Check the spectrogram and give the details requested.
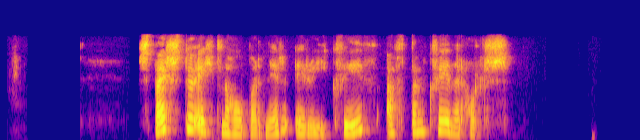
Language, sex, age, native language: Icelandic, female, 20-29, Icelandic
